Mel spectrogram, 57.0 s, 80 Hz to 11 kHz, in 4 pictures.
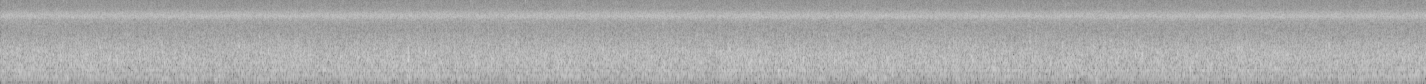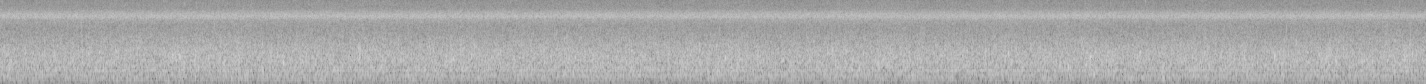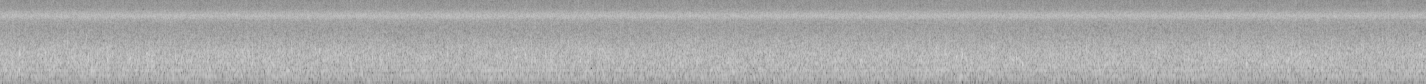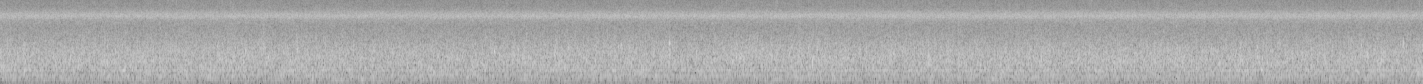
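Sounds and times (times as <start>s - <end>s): mountain stream flowing: 0.0s - 57.0s.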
